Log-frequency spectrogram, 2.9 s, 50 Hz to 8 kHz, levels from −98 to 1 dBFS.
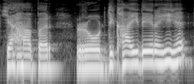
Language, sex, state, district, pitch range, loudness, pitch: Hindi, male, Madhya Pradesh, Bhopal, 135-175 Hz, -12 LUFS, 145 Hz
